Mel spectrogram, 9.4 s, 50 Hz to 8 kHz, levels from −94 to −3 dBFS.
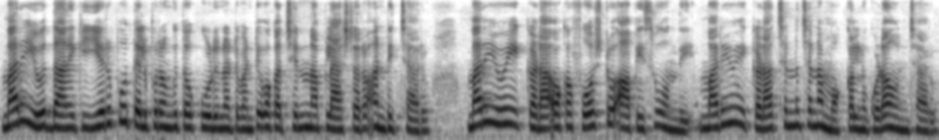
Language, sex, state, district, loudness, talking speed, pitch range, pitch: Telugu, female, Andhra Pradesh, Chittoor, -16 LUFS, 145 wpm, 220-265 Hz, 235 Hz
